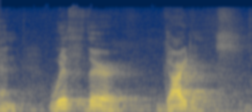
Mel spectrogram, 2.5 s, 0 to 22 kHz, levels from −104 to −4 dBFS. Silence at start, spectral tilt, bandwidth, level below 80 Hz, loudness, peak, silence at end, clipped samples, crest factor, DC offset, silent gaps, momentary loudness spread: 0 s; -8 dB/octave; 15.5 kHz; -58 dBFS; -22 LUFS; -2 dBFS; 0.2 s; under 0.1%; 22 dB; under 0.1%; none; 20 LU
